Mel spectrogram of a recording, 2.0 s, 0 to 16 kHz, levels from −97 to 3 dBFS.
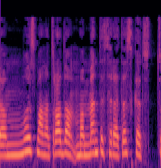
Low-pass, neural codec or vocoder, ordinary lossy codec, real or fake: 14.4 kHz; none; MP3, 48 kbps; real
